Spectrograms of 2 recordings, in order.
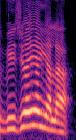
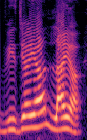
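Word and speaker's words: Vijayalaya: सो व्हेनएवर वी say about the founder of Chola dynasty the first one वाज़ विजय यला। Sorry sorry I can pronounce S विजया लाया ही वाज़ the founder of the Chola dynasty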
